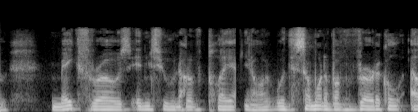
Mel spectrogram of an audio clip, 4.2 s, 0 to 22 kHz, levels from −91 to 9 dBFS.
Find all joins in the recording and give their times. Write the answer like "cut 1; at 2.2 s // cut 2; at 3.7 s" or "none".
cut 1; at 1.9 s // cut 2; at 2.3 s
